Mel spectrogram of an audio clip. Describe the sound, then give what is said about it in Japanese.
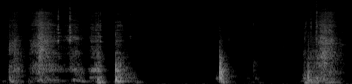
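Knife cutting king oyster mushrooms: a few short, dry scraping strokes with brief pauses between them, heard alone with no talk. “さっき入れたエリンギは今切ってるエリンギです。”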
